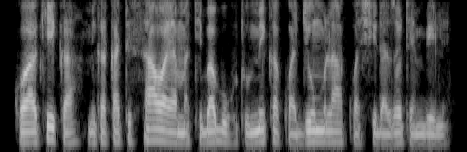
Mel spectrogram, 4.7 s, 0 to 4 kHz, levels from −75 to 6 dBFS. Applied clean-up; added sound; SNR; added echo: none; none; none; none.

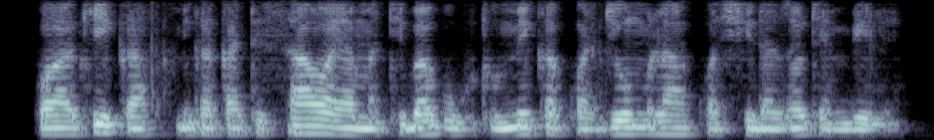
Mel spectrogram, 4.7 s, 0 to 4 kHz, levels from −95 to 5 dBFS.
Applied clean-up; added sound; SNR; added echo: neural mask model DeepFilterNet 3.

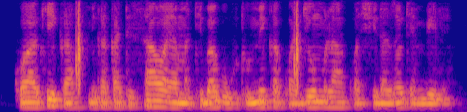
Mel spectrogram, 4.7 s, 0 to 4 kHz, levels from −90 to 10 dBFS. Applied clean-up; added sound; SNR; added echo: none; Clapping; 10 dB; reverberation time 0.3 s.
